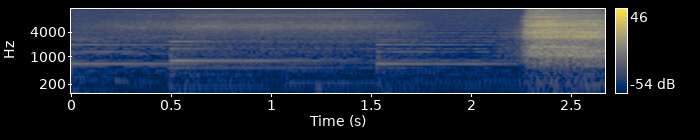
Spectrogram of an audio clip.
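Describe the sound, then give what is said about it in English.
A deep breath is drawn in, a brief loud airy inhale at the end, after soft sustained tones with two gentle onsets and no talking. “Take a deep breath in.”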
